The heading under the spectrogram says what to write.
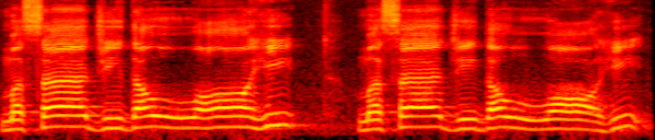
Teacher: ملا کر پڑھنے کی صورت میں مساجد میں دال پر زبر ہے، اسے لفظ اللہ کی لام کے ساتھ ملائیں گے، درمیان سے حمزہ یعنی الف کو حذف کیا جائے گا۔ لفظ اللہ کی لام سے پہلے والے حرف دال پر زبر ہے تو لفظ اللہ کی لام کو پر کر کے پڑھیں گے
